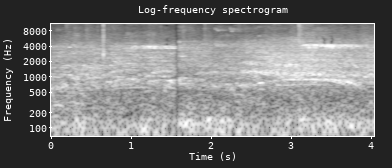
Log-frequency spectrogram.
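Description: Indoor volleyball game ambience in a large gym: a steady murmur of spectators' and players' voices with a few sharp smacks of the volleyball being played. The sound briefly drops out about one and a half seconds in.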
